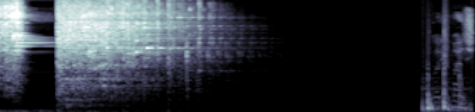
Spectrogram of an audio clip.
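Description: A gem shatters in a bright glassy burst that rings out and fades over about two seconds, then silence, then a short new crackle of sound.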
